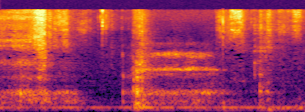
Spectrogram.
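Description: Near silence, with a couple of faint soft ticks of trading cards being slid and shuffled in the hands, about a quarter second and a second in.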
